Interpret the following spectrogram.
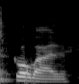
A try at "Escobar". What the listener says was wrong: No, there's no accent on the E, so it'd be Escobar. Stresses on the very last syllable. Unless there's an accent on his name, which I don't think there was.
